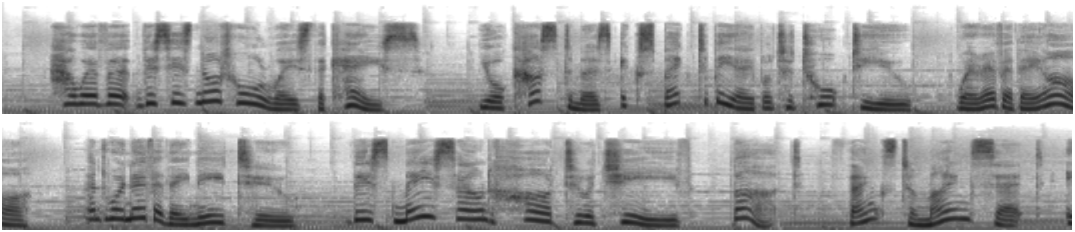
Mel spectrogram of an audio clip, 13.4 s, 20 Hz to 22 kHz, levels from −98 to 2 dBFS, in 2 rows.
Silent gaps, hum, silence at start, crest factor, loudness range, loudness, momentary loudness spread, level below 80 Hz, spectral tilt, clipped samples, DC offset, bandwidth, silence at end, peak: none; none; 0 s; 16 dB; 2 LU; -18 LUFS; 7 LU; -40 dBFS; -4.5 dB/octave; under 0.1%; under 0.1%; 12 kHz; 0 s; -2 dBFS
